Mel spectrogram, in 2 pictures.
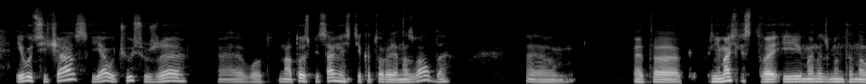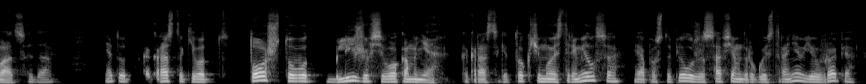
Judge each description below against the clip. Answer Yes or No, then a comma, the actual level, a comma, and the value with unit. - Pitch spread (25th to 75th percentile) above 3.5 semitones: Yes, average, 4.0 semitones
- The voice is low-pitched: Yes, low, 125 Hz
